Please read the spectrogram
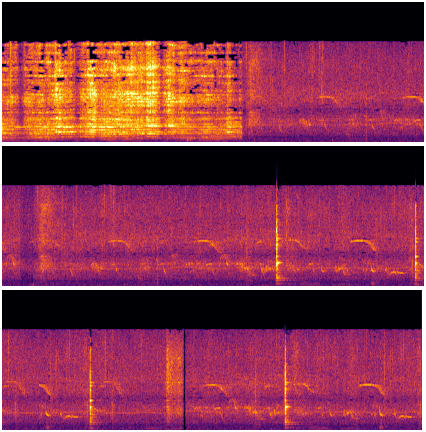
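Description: Oil sizzling loudly on a large flat iron griddle for about two and a half seconds, then dropping to a quieter frying hiss. Over it come a few sharp clicks of a metal spatula on the griddle and a high chirp repeating steadily.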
